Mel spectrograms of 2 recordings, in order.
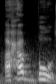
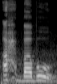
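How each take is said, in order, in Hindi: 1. b दोहरा है, बीच में कोई स्वर नहीं। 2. दोनों b की आवाज़ें एक स्वर से बँटी हुई हैं।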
